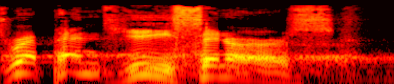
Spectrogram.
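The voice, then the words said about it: Put-on Northern Irish accent, preacher-like. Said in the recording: “I don't know why I use a Northern Irish accent.”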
